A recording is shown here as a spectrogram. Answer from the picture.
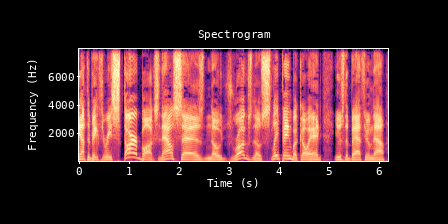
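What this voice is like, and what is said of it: Usual voice. Nothing is said of it.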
